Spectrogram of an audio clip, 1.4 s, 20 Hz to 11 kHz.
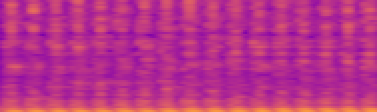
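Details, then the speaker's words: Twin-cylinder engine from a cut-up 2015 Yamaha R3, revived after more than a year unused and warming up, idles at about 1,500 rpm: a steady, even thump with both cylinders firing cleanly, unlike the uneven running the day before. "Sounds so nice. Yes. This sounds like both cylinders. Yeah. Like yesterday, it was like boom, boom, boom. Yeah. It's idling. It idles at like 1,500."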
